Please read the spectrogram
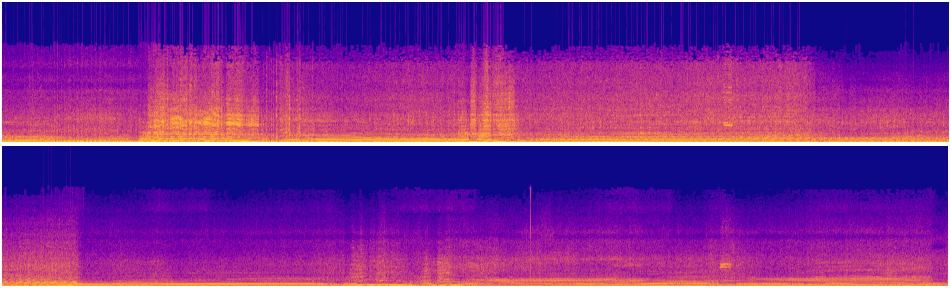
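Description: Motorcycle engines of a group ride running at speed, with a steady drone and wind rush. Bikes rev up and down several times, with rising and falling sweeps near the start, about seven seconds in and again about twenty seconds in. The overall level drops suddenly about halfway through.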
